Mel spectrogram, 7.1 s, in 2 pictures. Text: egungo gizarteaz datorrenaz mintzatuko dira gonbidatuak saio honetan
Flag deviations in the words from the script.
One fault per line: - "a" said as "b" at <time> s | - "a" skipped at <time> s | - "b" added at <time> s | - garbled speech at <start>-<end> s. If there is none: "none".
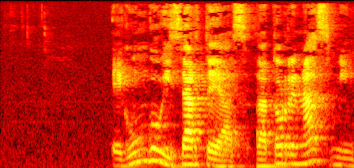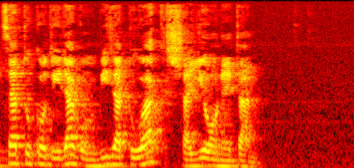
none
